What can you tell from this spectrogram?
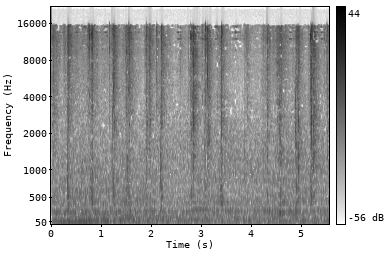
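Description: Small dog lapping water from a plastic floating-disc water bowl: a run of wet clicks, about three a second.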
